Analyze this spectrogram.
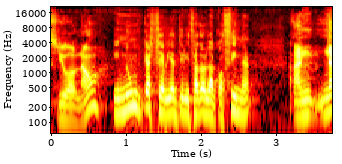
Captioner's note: speaking spanish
